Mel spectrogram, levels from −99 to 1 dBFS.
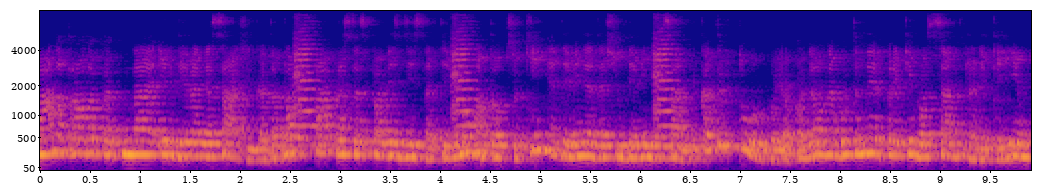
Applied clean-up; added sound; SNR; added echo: none; Bowed string instrument; 15 dB; reverberation time 0.9 s.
